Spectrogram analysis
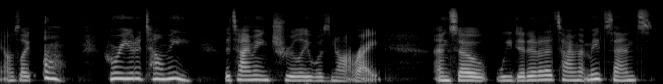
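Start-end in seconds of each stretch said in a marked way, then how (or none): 0.4-1.9 defiant. Retold or imitated. Defiant retort to producers.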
